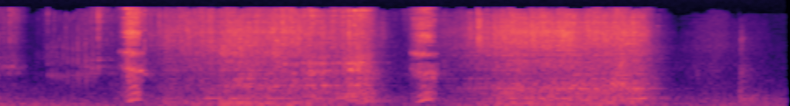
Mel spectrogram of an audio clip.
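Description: A blade squelches into flesh.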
